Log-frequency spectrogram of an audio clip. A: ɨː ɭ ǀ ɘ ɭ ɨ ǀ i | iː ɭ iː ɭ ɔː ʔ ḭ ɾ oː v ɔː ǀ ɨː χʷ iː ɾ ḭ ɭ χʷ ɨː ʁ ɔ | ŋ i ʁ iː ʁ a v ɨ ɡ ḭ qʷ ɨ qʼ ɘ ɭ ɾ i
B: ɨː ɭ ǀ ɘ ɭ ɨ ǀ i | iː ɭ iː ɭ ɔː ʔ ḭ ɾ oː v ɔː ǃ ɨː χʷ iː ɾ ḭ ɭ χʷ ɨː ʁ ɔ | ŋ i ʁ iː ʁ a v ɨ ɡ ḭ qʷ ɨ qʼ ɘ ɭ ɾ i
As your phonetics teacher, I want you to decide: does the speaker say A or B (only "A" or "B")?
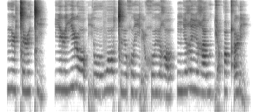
A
